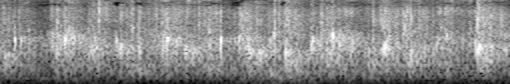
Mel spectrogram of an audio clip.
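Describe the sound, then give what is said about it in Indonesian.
An audience claps steadily for two people, a dense patter of many hands sustained at a fairly even loudness for a couple of seconds with no voices over it. “masih tepuk tangan untuk beliau berdua.”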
